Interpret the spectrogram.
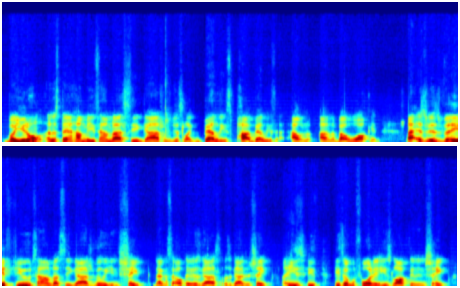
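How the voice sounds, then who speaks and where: A man's voice: lowish voice, a little fast. A man in his late twenties giving a casual motivational talk as a fitness coach, emphatic, repeating phrases and using informal bro slang.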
